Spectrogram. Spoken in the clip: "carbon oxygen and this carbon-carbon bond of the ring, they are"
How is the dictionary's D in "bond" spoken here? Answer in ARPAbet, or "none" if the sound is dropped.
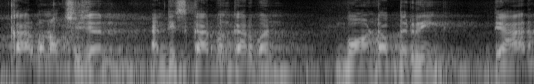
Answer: D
